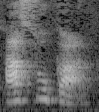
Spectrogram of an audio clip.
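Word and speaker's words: azúcar: अब इसका उच्चारण देखते हैं, उच्चारण है इसका आसूकार, तो ऊ पे ज्यादा लग रहा है, ठीक है, ऊ के ऊपर जा रहा है।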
